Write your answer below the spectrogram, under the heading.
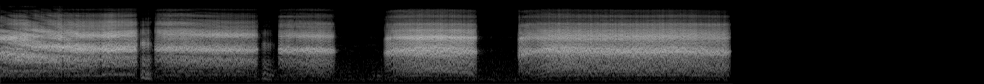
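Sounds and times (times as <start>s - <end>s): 
Goffin's cockatoo screeching: 0.0s - 7.4s.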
